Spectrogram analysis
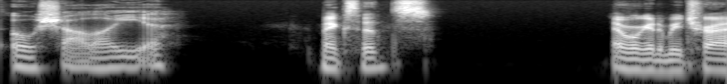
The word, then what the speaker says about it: Oxalaia: We also have Dinosaur of the Day, Oxalaia, which we usually pronounce Oxalaia. I think I pronounced it Wahalia last time, and that was also wrong. So we're all over the map on the pronunciation of this one.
